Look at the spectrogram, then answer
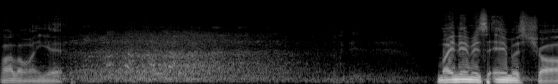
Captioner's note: laughter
